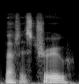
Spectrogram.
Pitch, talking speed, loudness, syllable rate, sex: 90 Hz, 225 wpm, -17 LUFS, 4.7 syllables/s, male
